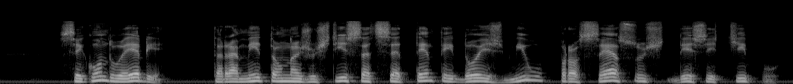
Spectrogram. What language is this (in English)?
Portuguese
